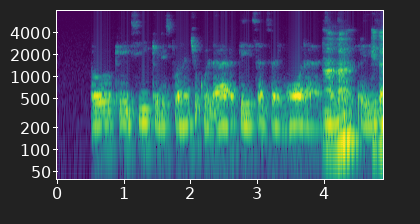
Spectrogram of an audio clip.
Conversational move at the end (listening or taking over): taking over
